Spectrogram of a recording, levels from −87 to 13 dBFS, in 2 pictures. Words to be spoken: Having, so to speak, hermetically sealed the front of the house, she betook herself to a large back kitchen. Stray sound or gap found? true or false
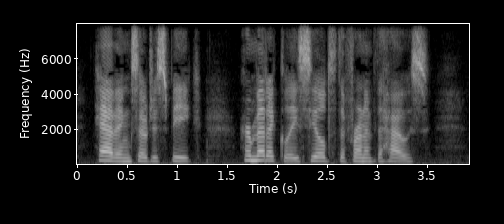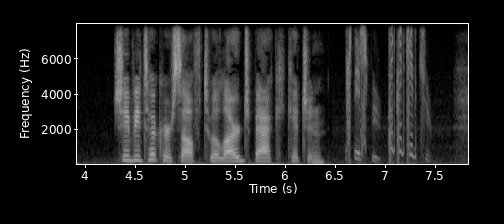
true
